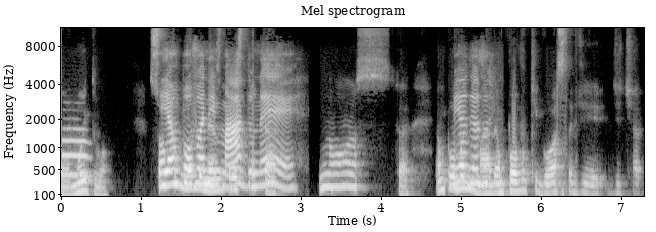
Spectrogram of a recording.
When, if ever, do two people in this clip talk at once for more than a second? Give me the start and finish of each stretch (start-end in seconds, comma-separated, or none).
1.2-2.8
